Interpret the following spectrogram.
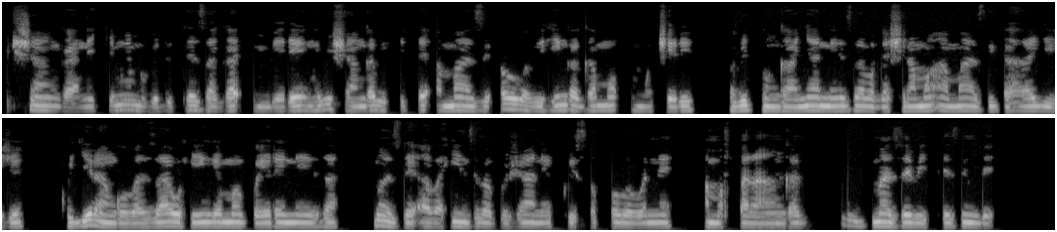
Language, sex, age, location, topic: Kinyarwanda, male, 50+, Musanze, agriculture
